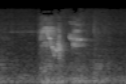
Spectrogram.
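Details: Budgerigars playing give a brief burst of high, scratchy chirps and warbled notes, two quick phrases about half a second apart, over faint room hiss.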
